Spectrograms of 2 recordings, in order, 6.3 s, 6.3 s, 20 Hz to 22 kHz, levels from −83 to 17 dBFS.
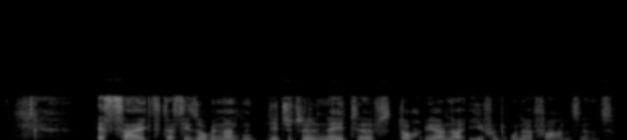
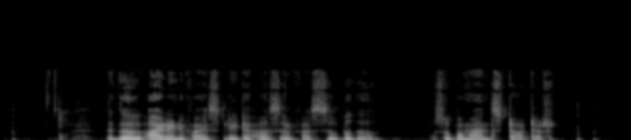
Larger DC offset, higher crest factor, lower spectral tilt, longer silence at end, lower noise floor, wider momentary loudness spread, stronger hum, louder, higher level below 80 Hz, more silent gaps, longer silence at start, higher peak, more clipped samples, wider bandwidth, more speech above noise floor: neither; about the same, 22 dB vs 22 dB; second, -1 dB/octave vs -7.5 dB/octave; second, 0.15 s vs 0.8 s; about the same, -65 dBFS vs -62 dBFS; about the same, 17 LU vs 16 LU; neither; second, -43 LUFS vs -25 LUFS; second, -90 dBFS vs -44 dBFS; neither; second, 0.15 s vs 1.05 s; second, -22 dBFS vs -4 dBFS; neither; about the same, 11 kHz vs 11.5 kHz; second, 21 dB vs 37 dB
